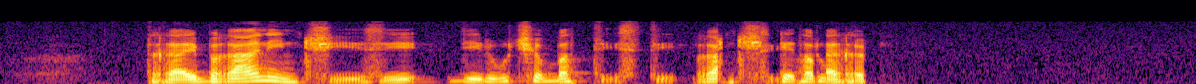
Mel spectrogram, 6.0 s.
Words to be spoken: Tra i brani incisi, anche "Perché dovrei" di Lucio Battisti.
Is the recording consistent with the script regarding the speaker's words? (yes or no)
no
